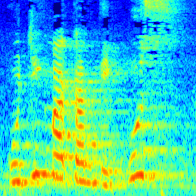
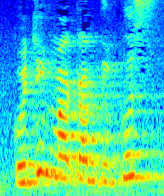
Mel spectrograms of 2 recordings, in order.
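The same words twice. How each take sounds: The two takes are said the same way.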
